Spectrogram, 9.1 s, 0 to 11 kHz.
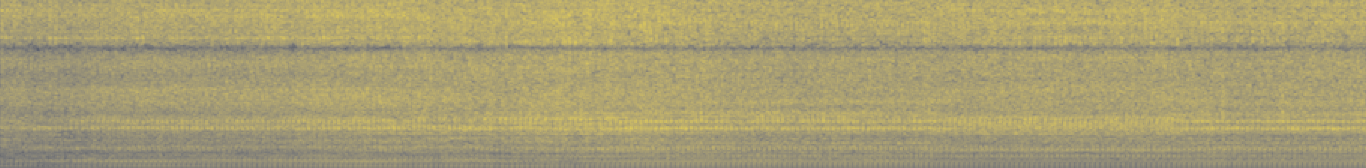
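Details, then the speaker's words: Sportsman 2000 W generator under 750–1500 W space heater load after adding a governor damping spring: even, steady speed with no hunting or surging; governor settled, no more cycling. "I can I can put it up I can put this heater up to I don't know what's low 750 WTS 1500 WTS and I don't get that cycling anymore"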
